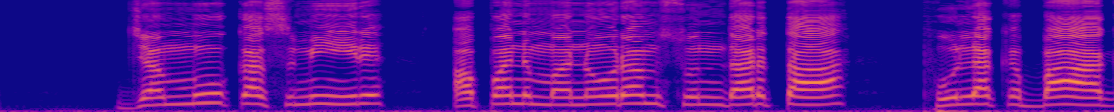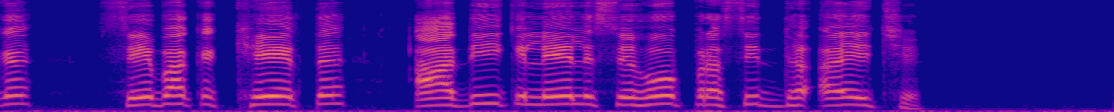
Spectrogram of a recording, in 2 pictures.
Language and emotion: Maithili, neutral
